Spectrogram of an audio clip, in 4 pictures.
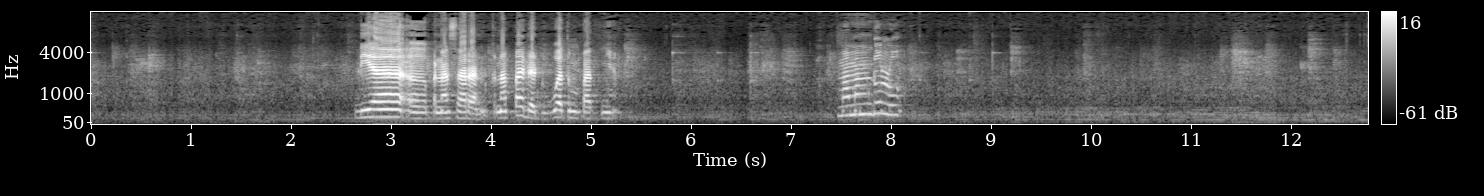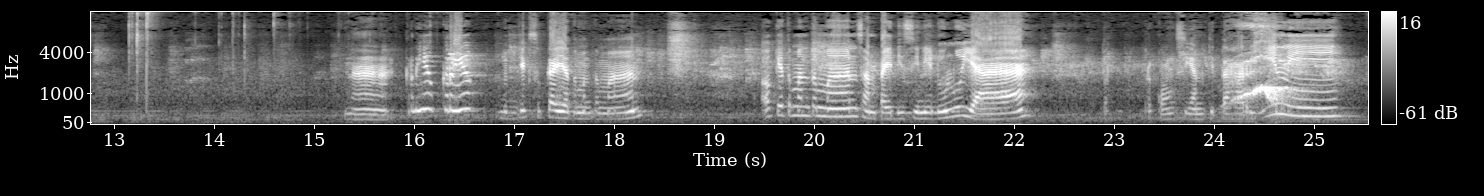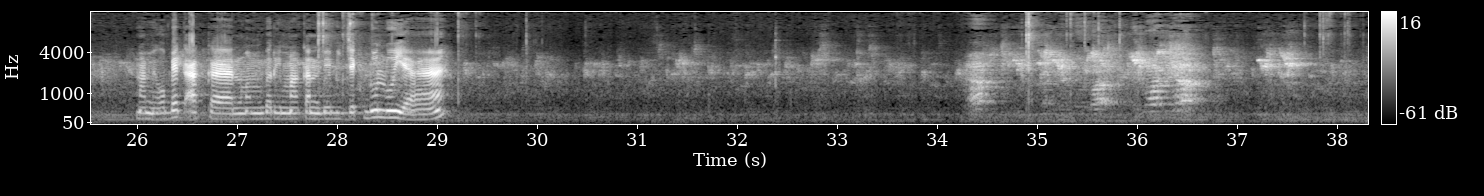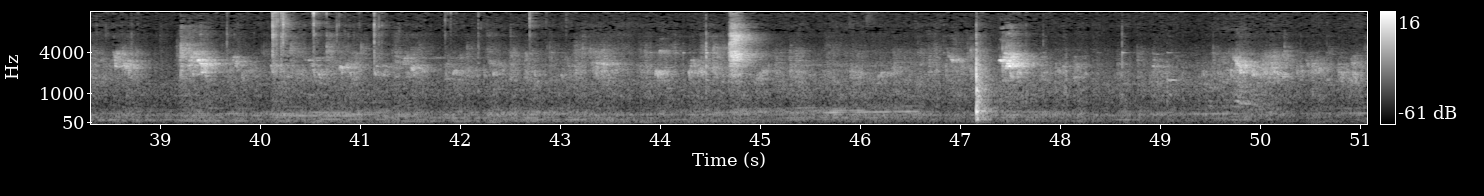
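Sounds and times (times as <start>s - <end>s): beak cracking seeds: 13.1s - 14.4s.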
